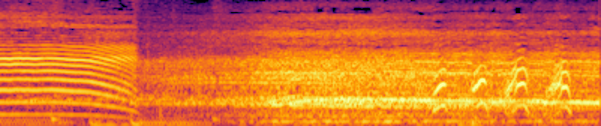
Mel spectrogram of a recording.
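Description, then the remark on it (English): A person near a pen of a couple hundred sheep gives a wavering imitation of a bleat, then the flock answers with a loud, overlapping chorus of baas that carries on steadily to the end. “If you get near a pen of sheep and you make the baa noise, here's what happens.”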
